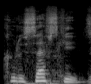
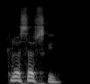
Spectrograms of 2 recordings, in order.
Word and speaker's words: Kulusevski: Kulusevski. There's no CH.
